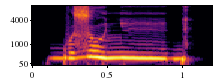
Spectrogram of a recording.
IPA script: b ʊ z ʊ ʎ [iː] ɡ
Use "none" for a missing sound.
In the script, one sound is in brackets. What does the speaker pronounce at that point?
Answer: iː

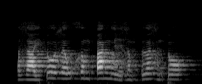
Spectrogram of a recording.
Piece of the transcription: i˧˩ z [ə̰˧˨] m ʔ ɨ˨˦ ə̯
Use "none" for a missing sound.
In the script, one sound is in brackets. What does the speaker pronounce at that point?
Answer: ə̰˧˨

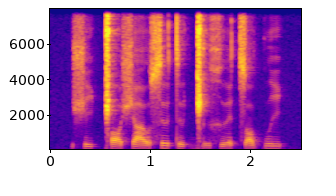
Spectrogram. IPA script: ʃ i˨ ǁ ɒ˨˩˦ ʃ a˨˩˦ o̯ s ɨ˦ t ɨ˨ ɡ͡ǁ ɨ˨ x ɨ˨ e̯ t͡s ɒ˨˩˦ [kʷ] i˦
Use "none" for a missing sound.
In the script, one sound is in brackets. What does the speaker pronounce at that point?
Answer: kʷ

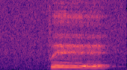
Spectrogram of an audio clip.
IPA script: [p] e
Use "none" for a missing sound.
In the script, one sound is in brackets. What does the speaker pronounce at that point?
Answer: p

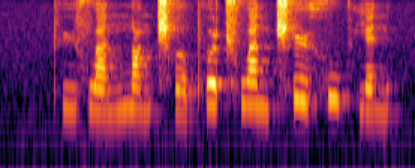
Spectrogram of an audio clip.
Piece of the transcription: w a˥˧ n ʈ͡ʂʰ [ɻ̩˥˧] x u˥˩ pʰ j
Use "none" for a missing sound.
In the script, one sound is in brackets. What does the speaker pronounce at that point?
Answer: ɻ̩˥˧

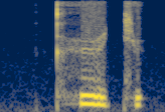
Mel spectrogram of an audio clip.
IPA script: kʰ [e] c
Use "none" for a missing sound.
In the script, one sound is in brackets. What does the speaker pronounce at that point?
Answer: ɨ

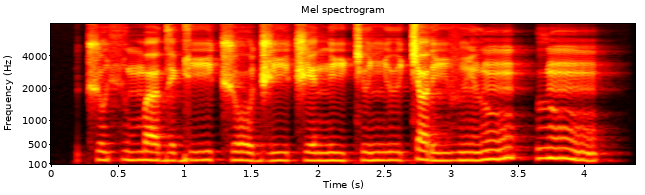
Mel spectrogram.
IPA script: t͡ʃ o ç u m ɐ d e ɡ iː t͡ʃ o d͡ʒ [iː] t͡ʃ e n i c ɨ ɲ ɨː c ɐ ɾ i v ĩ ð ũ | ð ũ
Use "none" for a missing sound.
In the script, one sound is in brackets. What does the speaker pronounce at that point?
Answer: iː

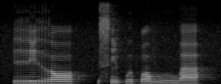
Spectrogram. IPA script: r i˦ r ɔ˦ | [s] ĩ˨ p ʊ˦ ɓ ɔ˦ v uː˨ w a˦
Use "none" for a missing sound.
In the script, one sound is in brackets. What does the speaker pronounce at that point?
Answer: s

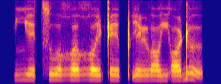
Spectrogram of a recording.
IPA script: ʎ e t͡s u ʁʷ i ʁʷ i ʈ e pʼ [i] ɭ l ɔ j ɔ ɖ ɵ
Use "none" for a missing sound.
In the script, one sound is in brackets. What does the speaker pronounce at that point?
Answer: i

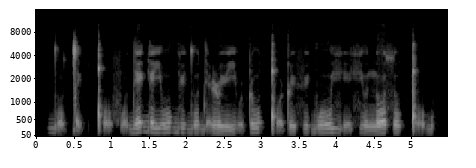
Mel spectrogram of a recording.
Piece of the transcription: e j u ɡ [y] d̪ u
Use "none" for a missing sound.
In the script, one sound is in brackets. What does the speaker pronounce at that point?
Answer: y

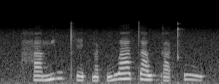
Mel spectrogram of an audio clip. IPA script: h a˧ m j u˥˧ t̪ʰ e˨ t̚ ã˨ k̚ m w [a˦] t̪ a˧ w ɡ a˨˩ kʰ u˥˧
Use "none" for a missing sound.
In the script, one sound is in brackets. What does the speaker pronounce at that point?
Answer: a˦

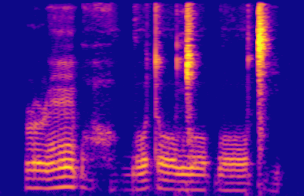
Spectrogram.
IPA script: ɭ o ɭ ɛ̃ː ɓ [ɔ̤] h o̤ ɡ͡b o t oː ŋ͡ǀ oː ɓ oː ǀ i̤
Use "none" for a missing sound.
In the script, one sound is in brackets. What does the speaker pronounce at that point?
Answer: ɔ̤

